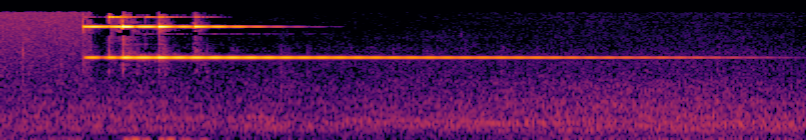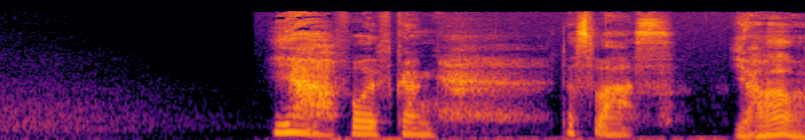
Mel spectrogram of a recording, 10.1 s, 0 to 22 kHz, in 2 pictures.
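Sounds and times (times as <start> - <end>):
small high-pitched Christmas bell jingling and ringing: 0.5 - 4.7
speech: 6.8 - 10.0.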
